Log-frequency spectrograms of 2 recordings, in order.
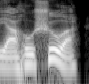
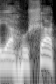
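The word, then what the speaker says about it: יהושע: caso nos confirma que la pronunciación es Yahushua y no Yahusha, como dicen algunos. Vean que la borro y no cambió nada el nombre, porque ambas formas de escribirlo resultan en la misma pronunciación, Yahushua.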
